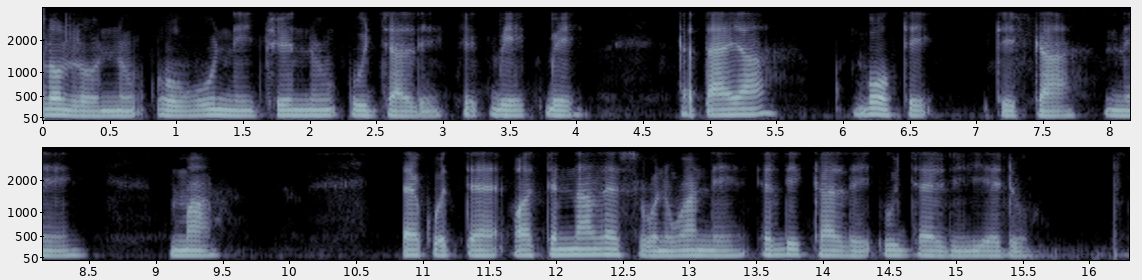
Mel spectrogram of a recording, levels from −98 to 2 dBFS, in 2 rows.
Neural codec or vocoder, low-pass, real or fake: codec, 16 kHz, 4.8 kbps, FACodec; 3.6 kHz; fake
